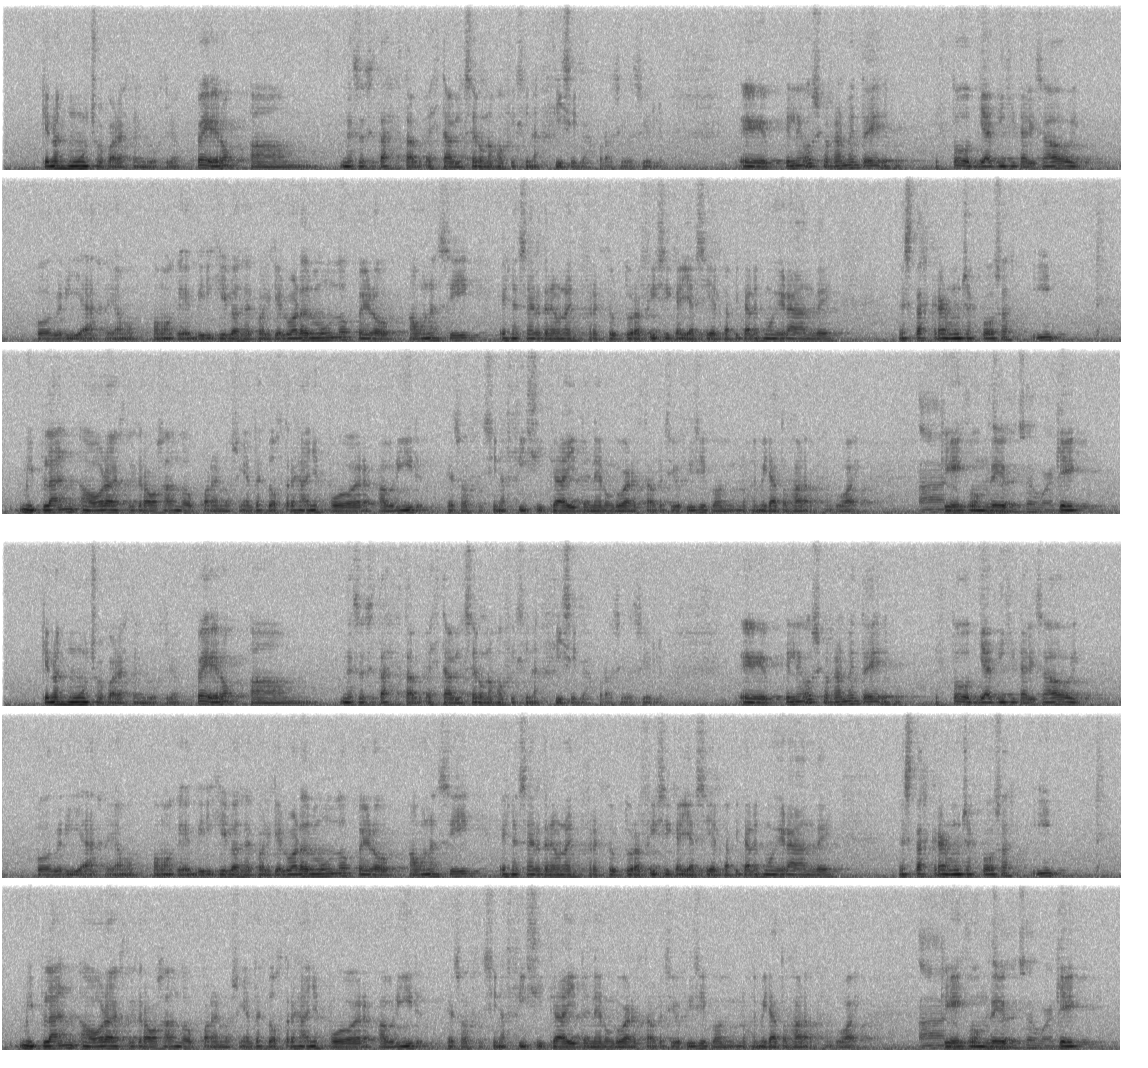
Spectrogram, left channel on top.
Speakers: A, on the right; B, in the centre.
A: que no es mucho para esta industria, pero am, necesitas esta- establecer unas oficinas físicas, por así decirlo. Eh, el negocio realmente es, es todo ya digitalizado y podrías, digamos, como que dirigirlo desde cualquier lugar del mundo, pero aún así es necesario tener una infraestructura física y así el capital es muy grande, necesitas crear muchas cosas y mi plan ahora estoy trabajando para en los siguientes dos, tres años poder abrir esa oficina física y tener un lugar establecido físico en los Emiratos Árabes, en Dubái
B: Ah,
A: que
B: no,
A: es donde,
B: eso, eso es bueno,
A: que,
